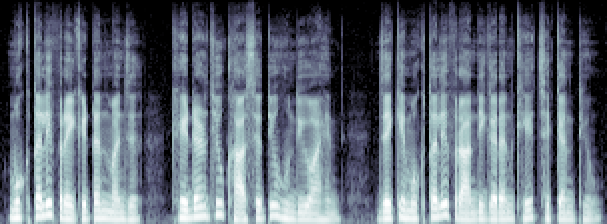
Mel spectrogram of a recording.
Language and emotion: Sindhi, neutral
